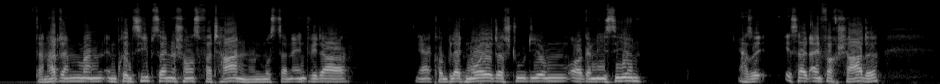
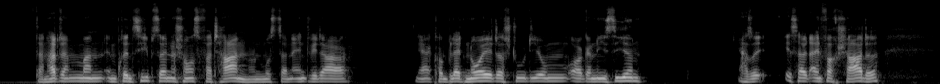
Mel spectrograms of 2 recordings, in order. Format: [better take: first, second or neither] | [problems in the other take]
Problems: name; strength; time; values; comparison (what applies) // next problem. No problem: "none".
second | distortion; slight; 8% of the sound clipped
